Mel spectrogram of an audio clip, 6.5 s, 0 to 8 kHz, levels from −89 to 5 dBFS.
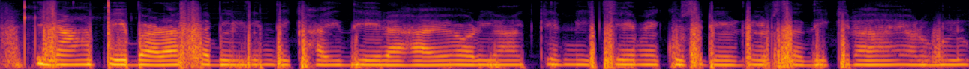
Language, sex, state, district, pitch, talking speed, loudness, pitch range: Hindi, female, Bihar, Sitamarhi, 200 Hz, 240 wpm, -16 LUFS, 195-205 Hz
